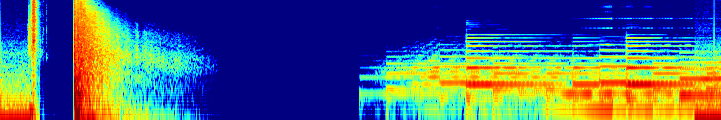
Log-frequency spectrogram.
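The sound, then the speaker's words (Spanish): Two sharp gunshots in quick succession as a trigger is pulled, the shot leaving a person dead; the second louder with a booming, reverberant tail that fades into silence before soft melodic music rises. “Miré sin reacción alguna el cuerpo despojado de vida que dejó ese disparo su semblante de sonrisa y paz solo empeoraba mi psique.”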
